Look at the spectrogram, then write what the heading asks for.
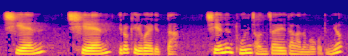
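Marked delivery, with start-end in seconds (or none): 0.0-1.7 치엔 in a rising second tone; Mandarin second tone. Shown as a demonstration. Demonstrating for pupils, 치엔 in rising second tone. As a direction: let 치엔 climb upward. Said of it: "이 성이네요".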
